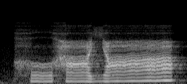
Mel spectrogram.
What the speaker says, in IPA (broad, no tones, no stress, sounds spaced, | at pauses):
h oː h ɑː ʎ ɑː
